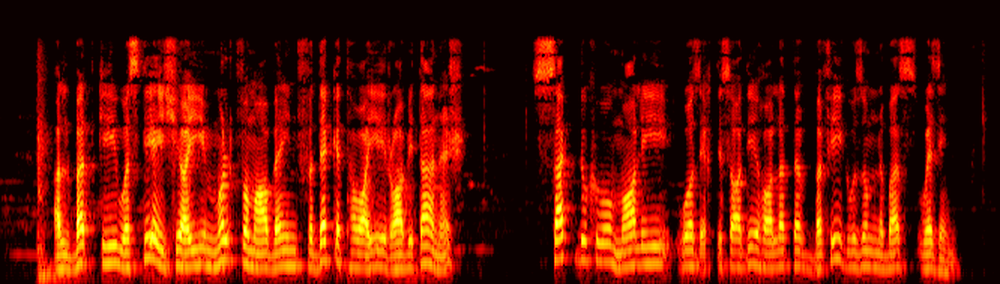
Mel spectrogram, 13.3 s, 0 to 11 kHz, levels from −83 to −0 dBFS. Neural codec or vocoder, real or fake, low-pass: none; real; 7.2 kHz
